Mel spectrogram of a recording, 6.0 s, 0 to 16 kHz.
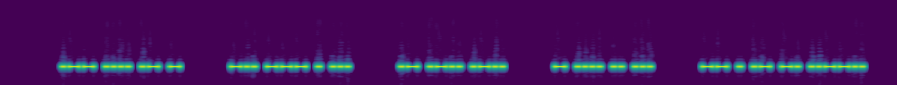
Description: Morse code, heard as a keyed tone, about 49 wpm, 700 Hz. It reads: WHAT DOES ALL THIS MEAN?
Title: 2x Word-Spacing - Sentences from Top 200 Words - 50wpm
